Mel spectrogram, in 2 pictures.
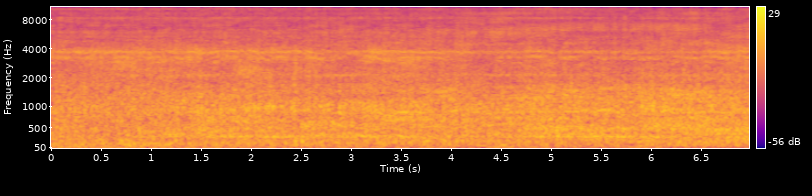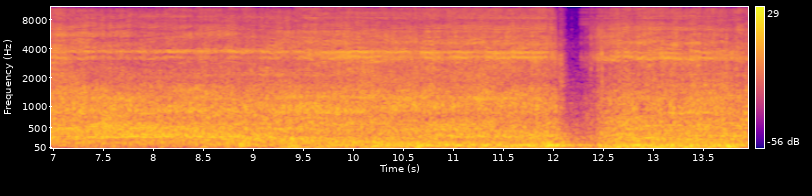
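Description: Märklin model train running on its track, heard from a camera riding on one of its wagons: a steady rolling, rubbing rattle. A deeper rumble joins about nine seconds in, and the sound drops out for a moment about twelve seconds in.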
